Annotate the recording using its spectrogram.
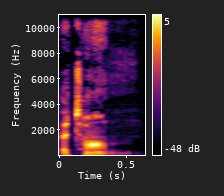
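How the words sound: The stress is on the last syllable.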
